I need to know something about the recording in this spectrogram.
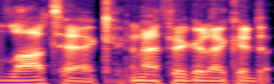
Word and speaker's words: LaTeX: It's pronounced Latte, not latex.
